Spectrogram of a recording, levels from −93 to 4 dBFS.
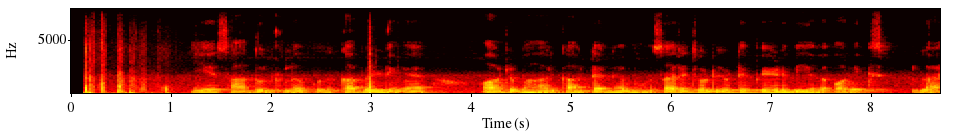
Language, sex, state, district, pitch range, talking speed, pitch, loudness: Hindi, male, Rajasthan, Bikaner, 115-125 Hz, 140 wpm, 120 Hz, -30 LUFS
